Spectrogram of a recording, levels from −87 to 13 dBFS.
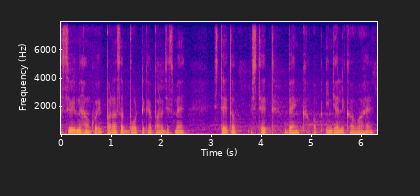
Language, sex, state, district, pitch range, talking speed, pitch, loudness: Hindi, male, Arunachal Pradesh, Lower Dibang Valley, 120-135 Hz, 180 wpm, 130 Hz, -17 LUFS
